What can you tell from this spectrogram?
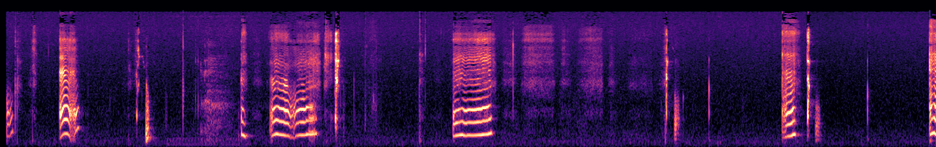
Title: Mean hiccups!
